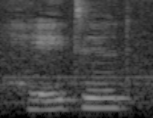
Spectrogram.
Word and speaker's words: hated: better in a paragraph hated toast it and started again we've got two syllables hated toasted and started and I need to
